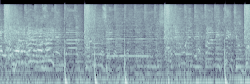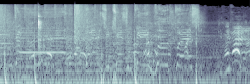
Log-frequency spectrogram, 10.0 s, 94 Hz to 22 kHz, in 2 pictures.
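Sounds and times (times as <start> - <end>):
men calling out: 0.0 - 4.2, 5.2 - 8.9
background music: 0.0 - 10.0.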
